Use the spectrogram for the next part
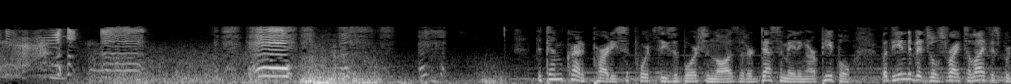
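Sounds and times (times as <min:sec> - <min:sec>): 
infant wailing in high quavering cries: 0:00.0 - 0:01.5, 0:02.2 - 0:03.6, 0:04.2 - 0:04.5
steady hiss of rain: 0:00.5 - 0:09.1
low rumble of thunder: 0:00.5 - 0:10.1
speech: 0:05.4 - 0:10.1.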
